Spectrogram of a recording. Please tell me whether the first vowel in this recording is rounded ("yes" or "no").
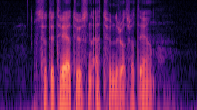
yes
